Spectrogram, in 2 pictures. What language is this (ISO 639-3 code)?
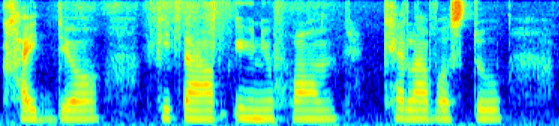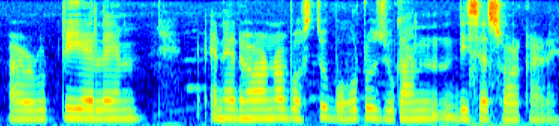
asm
